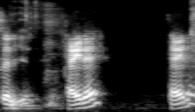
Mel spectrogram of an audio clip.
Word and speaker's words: Teide: I would pronounce it Yeah. Teide, Teide, Teede.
